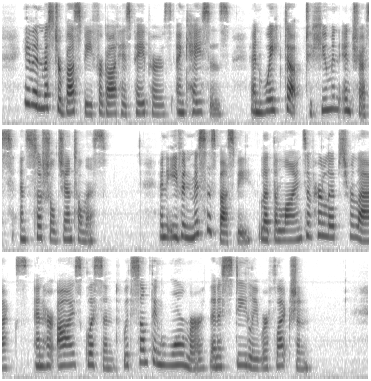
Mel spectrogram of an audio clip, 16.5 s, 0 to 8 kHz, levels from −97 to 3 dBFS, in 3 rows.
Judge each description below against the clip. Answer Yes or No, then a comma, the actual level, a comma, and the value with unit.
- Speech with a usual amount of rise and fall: Yes, average, 4.3 semitones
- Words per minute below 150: Yes, average, 140 wpm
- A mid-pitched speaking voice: No, high, 220 Hz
